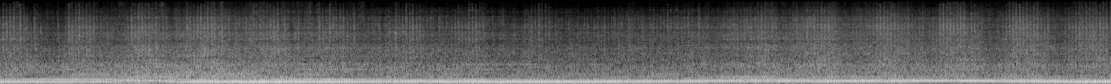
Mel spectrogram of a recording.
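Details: Brand-new 2017 Gravely ZT HD 52-inch mower, blades (PTO) engaged: loose uneven rattle over steady drone, apparently from the left deck belt; noise present since new, quieter when that belt's spring tension is increased.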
